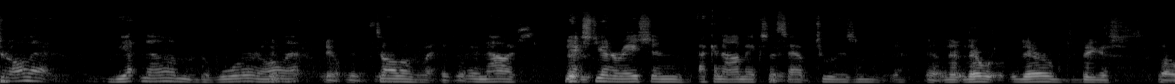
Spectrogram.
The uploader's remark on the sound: while traveling the back roads, highways and byways in a converted 1991 International school bus named the Chool Bus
